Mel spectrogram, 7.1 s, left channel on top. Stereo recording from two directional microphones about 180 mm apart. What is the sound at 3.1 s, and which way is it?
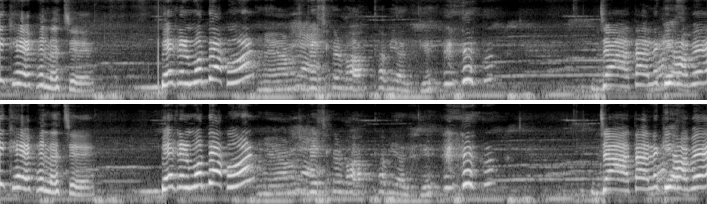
Speech, 10° left (ahead or behind).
